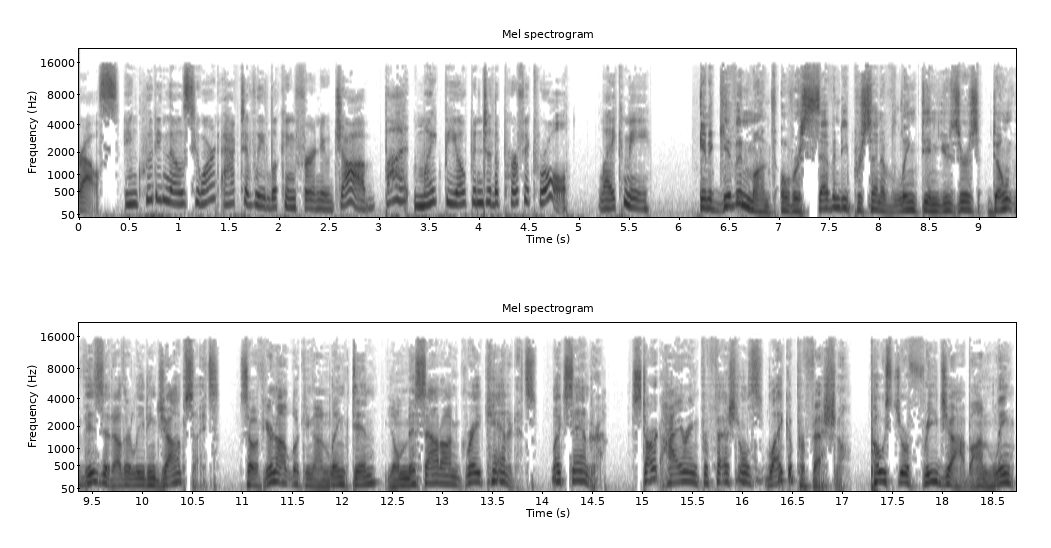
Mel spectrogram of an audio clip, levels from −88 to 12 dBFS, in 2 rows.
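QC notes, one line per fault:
No technical faults turn up anywhere in the recording; level and signal path hold steady from the opening through to the close.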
